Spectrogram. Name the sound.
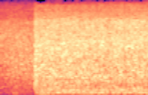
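rushing river water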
